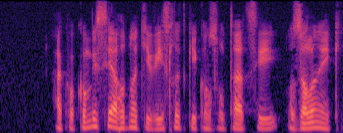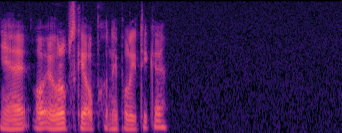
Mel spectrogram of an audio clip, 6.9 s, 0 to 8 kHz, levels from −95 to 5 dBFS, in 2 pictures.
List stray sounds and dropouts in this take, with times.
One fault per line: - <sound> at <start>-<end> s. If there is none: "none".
none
